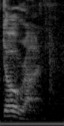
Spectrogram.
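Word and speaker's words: δῶρον: The pronunciation of this word is doron. doron. That first syllable is stressed.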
